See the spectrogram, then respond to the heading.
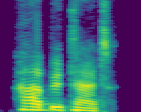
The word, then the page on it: habitat: Indian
